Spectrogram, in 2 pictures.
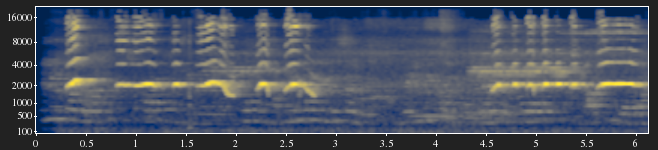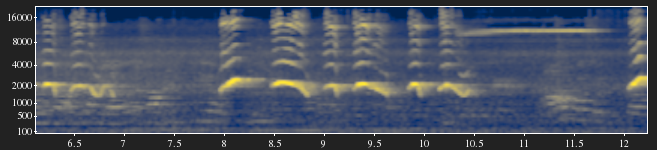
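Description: A cockatiel gives bursts of clear, warbling whistles around the same pitch, each dropping at the end.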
